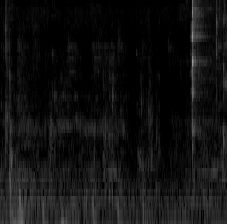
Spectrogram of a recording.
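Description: A person chewing a spoonful of a soft, creamy ground-beef and cheese dish: quiet wet mouth and lip sounds with small clicks, and one sharp click near the end.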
